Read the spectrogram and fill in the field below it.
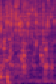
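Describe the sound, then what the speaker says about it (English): An axolotl tank filter runs with the water level low, producing a continuous splashing, gurgling trickle of falling water, steady and fairly close, with no voices. "This is what the filter sounded like all night"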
